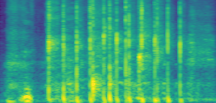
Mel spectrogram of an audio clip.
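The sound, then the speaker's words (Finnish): A short burst of light, quiet clapping from a few hands, quick irregular pats lasting about two seconds, soft like polite golf applause. “ja sitten vielä pienet golftaputukset tai ehkä vähän raikuvammat tap taputukset oikeastaan”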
